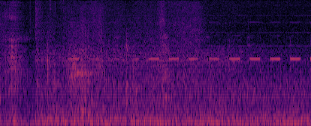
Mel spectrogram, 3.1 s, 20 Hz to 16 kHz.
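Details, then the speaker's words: Boosted Board V2 with extended batteries, just over 1000 miles: faint thin high-pitched beep about three times a second whenever the board is touched, an alarm from a loose battery connection under the six-screw battery cover. "It's come loose on me before, that's how I know what it is. And I read online about what causes that beeping, and that was"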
